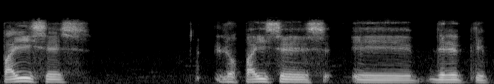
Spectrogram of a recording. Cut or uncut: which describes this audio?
cut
